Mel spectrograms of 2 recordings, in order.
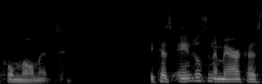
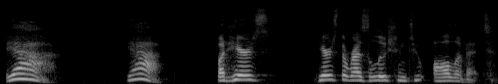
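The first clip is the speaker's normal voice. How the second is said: higher and louder, rallying the room; fired-up preaching; 7 semitones higher, 8 dB louder than usual. Real, not acted. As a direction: lift them up with a loud burst.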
